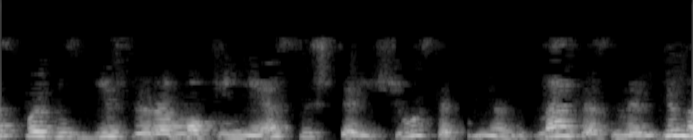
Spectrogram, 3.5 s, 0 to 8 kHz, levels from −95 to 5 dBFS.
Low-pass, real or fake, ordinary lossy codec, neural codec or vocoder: 7.2 kHz; real; MP3, 24 kbps; none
